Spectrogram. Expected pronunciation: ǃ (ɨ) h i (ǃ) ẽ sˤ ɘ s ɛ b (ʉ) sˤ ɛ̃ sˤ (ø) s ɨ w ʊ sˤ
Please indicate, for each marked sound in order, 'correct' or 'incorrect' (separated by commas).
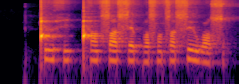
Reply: correct, incorrect, incorrect, incorrect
